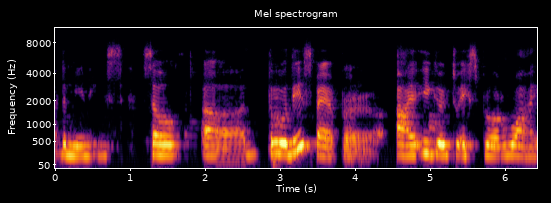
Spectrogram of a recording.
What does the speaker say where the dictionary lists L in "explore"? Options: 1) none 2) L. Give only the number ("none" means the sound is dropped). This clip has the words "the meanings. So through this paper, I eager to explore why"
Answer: 2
